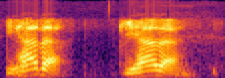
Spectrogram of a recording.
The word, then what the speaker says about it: Quijada: She says I'm hitting the first syllable too hard. Quijada. It's too hard. – Quijada.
